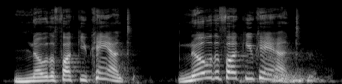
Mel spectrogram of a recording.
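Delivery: mock curt, blunt tone. Retelling a judge refusing a recess: imitating a judge's blunt refusal. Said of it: "Judge Hay is just like".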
